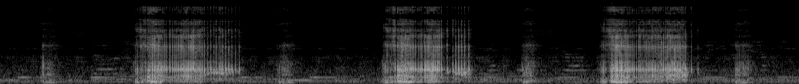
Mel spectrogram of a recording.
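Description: Three loud, rough, rattling snores on breathing in, about every two seconds between quieter breaths, with faint music behind: ordinary heavy snoring.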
